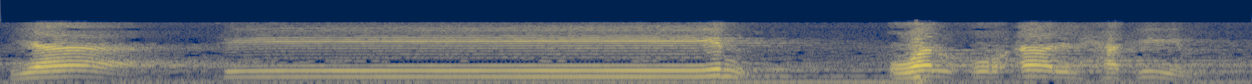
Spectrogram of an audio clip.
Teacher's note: كلمة ياسين قرأ أبو جعفر بالسكت على يا وسين فيقرأ هكذا ياسين والقرآن الحكيم، وذلك كقراءته في أوائل الصور، فأبو جعفر يقف على حرف الهجاء من أوائل الصور التي جمعت في قولهم صله سحيرا من قطعك هكذا.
